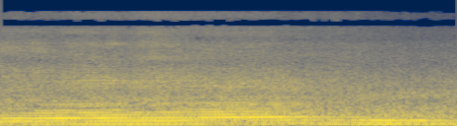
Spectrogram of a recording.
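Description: A woman talks nearby on a busy street.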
